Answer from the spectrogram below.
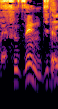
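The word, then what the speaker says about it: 修禅寺: 須禅寺って読むんですか、これ。 – 須禅寺と読むんです。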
